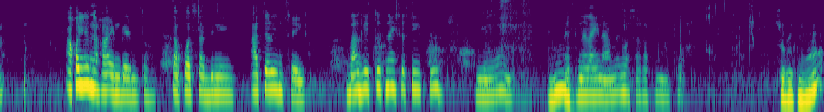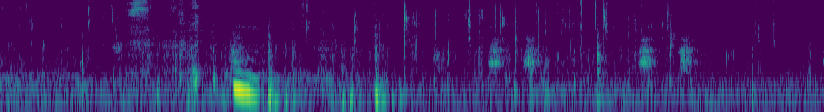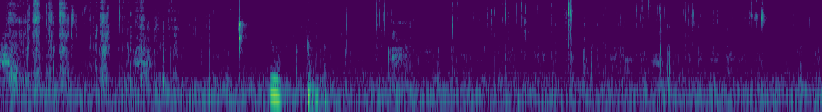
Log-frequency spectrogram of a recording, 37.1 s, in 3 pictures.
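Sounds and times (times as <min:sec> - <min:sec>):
wet chewing and lip smacks: 0:10.1 - 0:11.8, 0:12.4 - 0:15.7, 0:16.6 - 0:37.0
person humming: 0:14.9 - 0:16.4.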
